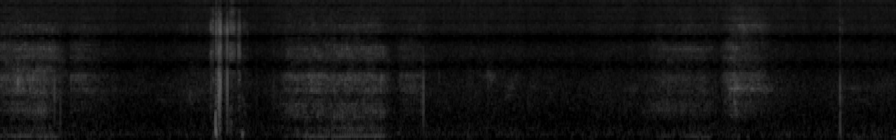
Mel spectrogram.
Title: Grandma snoring like CRAZY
